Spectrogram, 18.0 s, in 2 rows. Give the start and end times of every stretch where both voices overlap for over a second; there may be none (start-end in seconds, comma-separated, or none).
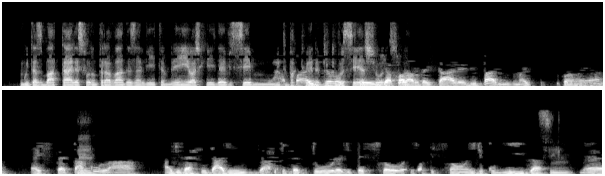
4.1-6.1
